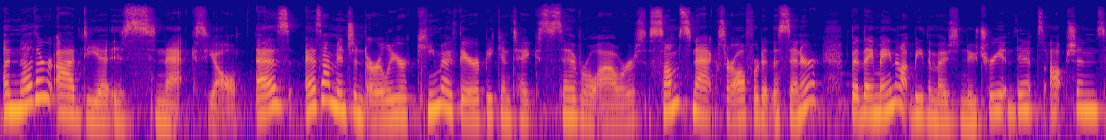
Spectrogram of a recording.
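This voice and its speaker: With a Southern US accent, a woman speaks in a warm tone and lively intonation. She leaves hardly any pauses. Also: fairly high pitch for a woman, moderate pace. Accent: Southern US (Georgia). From US South, South Georgia. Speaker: podcast host, cancer survivor. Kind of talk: casual talk to listeners. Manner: warm, conversational with fillers.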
